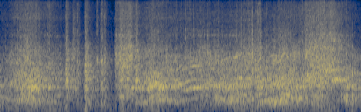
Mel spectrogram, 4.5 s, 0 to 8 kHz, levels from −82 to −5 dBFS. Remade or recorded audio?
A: remade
